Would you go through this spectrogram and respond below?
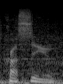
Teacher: The emphasis on the second syllable.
